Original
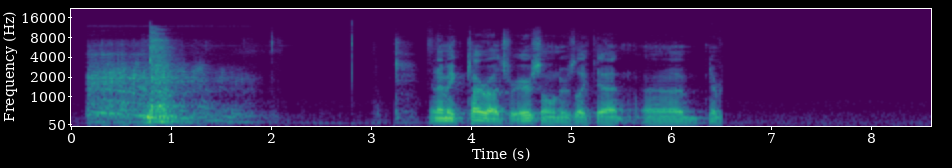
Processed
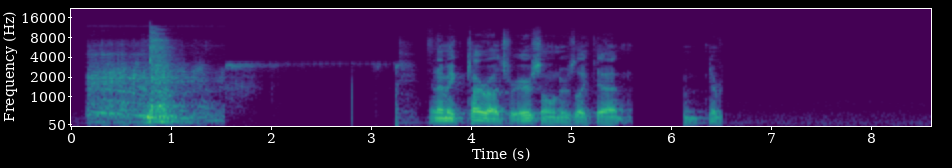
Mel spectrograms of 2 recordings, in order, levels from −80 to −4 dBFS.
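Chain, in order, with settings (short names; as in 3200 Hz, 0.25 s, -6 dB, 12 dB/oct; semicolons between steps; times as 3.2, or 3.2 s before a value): 1.53–3.27 inverted band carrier 3300 Hz; 5.61–6.12 mute; gain -2 dB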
